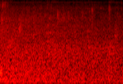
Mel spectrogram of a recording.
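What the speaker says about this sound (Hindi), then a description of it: "उन्हें तो इस बारिश का आनंद लेना चाहिए था।" Steady rain falls in a faint, even wash of patter with no breaks.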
